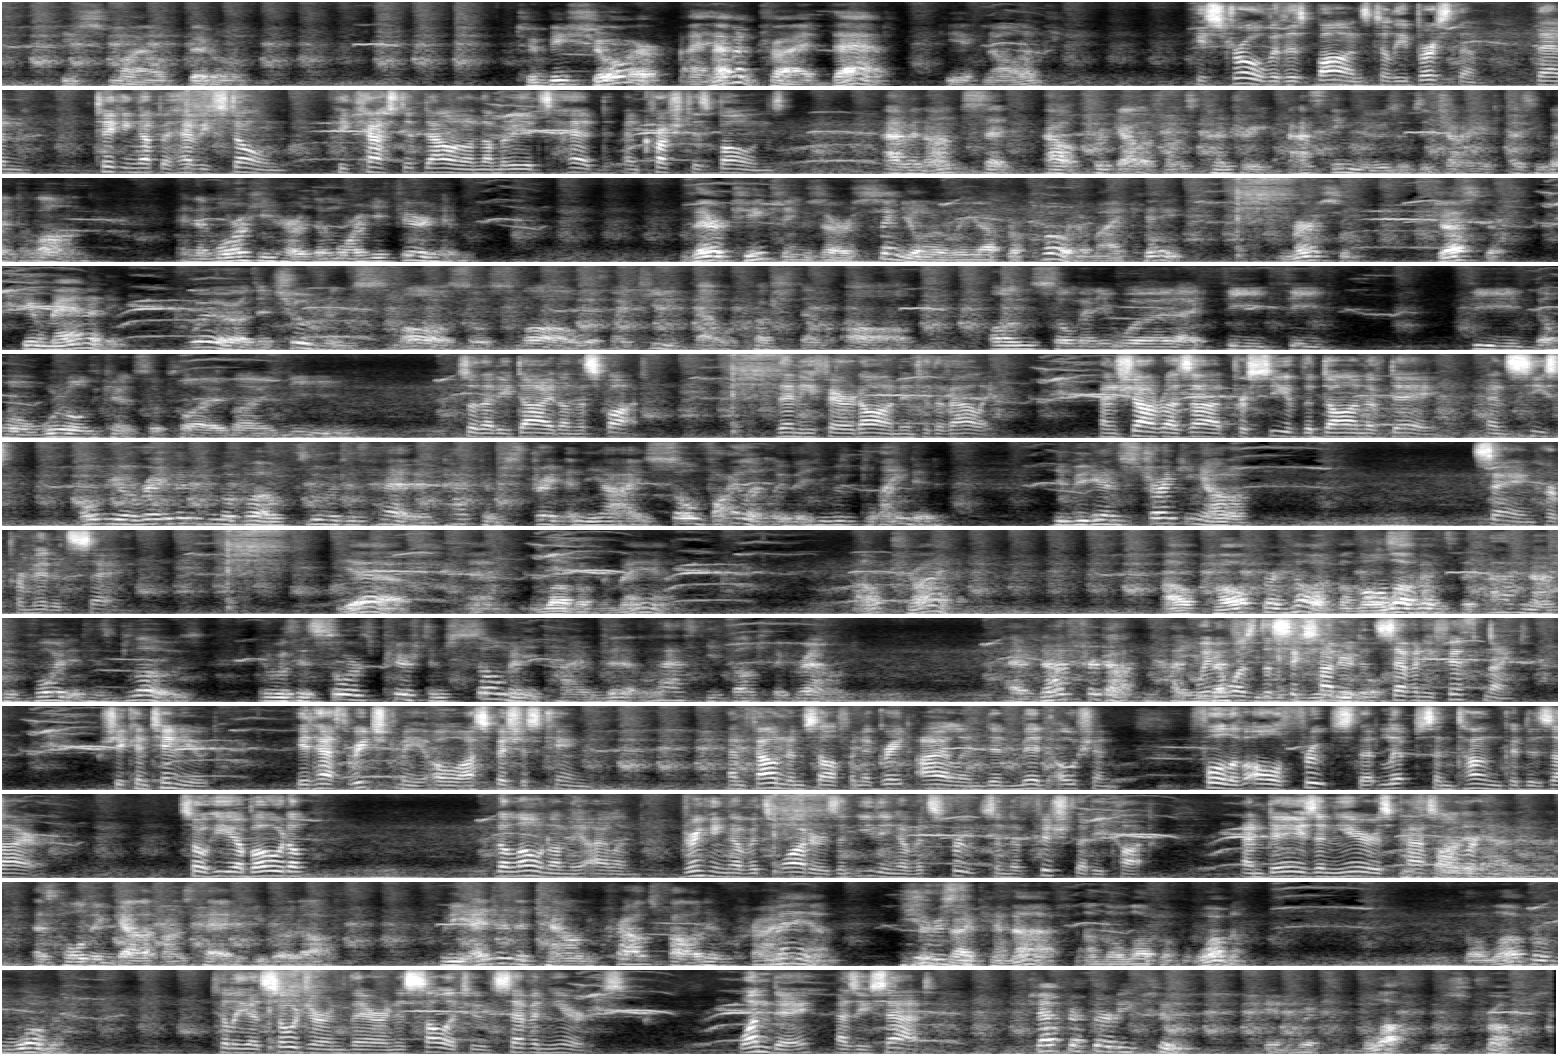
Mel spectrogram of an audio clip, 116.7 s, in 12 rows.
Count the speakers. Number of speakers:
3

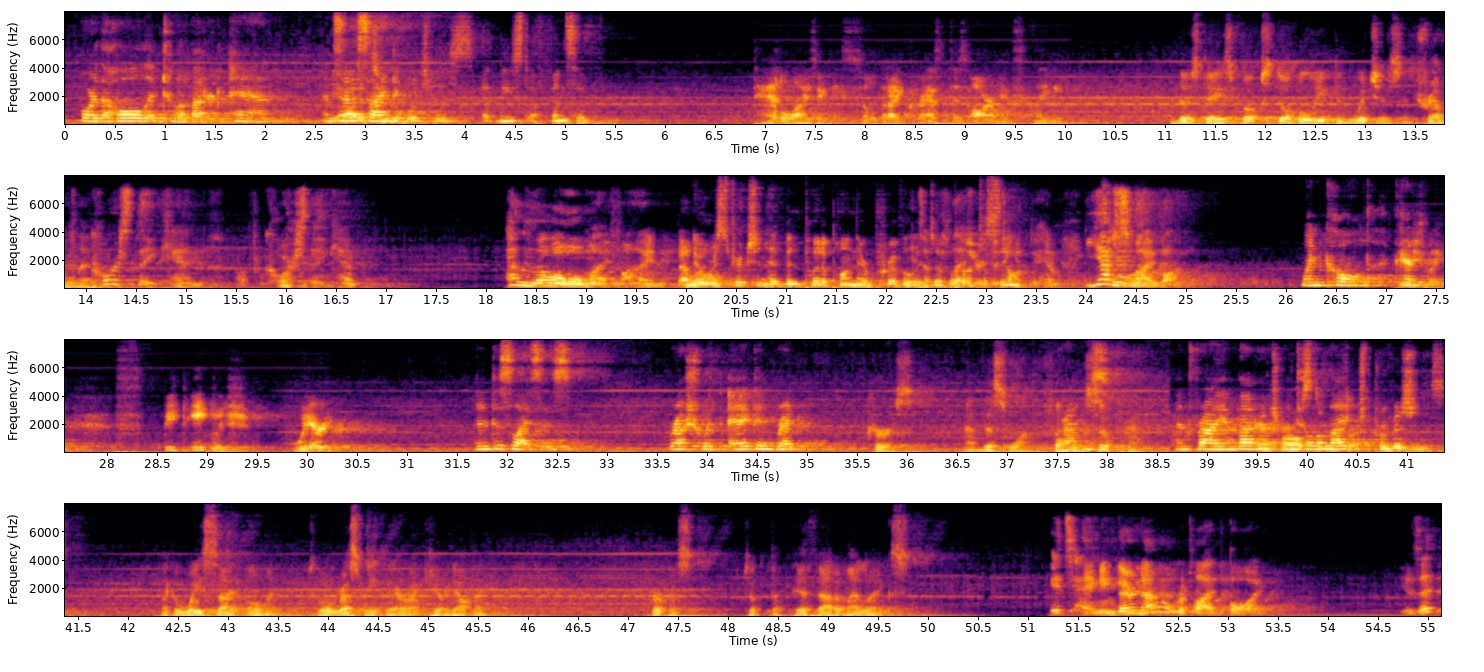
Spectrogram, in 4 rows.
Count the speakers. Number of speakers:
5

